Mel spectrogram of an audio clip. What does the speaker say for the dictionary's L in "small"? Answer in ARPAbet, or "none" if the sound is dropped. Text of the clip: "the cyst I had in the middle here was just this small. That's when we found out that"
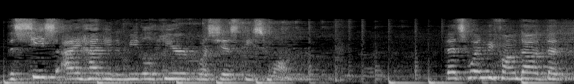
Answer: N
